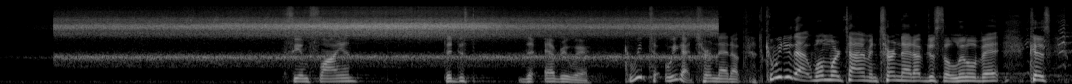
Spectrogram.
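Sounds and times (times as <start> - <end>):
cicadas buzzing: 0.0 - 7.2
speech: 2.9 - 3.7, 4.4 - 10.7.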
